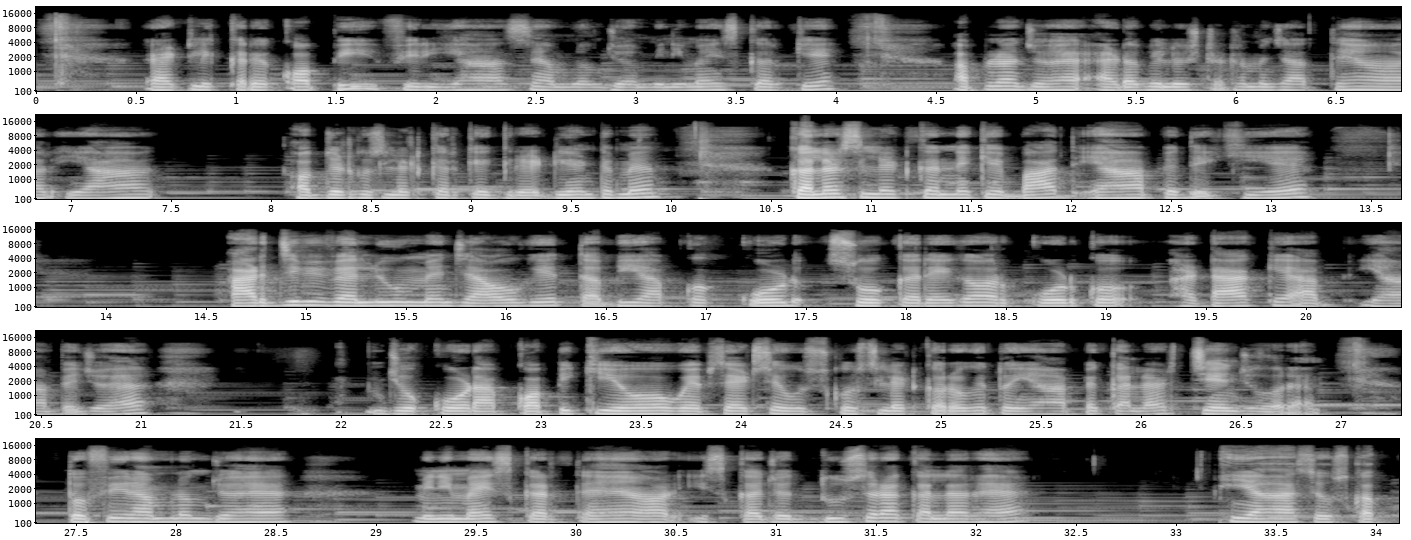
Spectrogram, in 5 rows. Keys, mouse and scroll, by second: 0.2 click, 3.0 click, 8.0 click, 12.9 click, 18.4 BackSpace, 20.4 ctrl+v, 23.7 click, 30.0 click.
